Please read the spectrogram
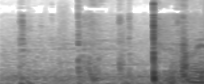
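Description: A few light clicks and taps of handling, with one sharp click about one and a half seconds in, then a man's voice starts near the end.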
